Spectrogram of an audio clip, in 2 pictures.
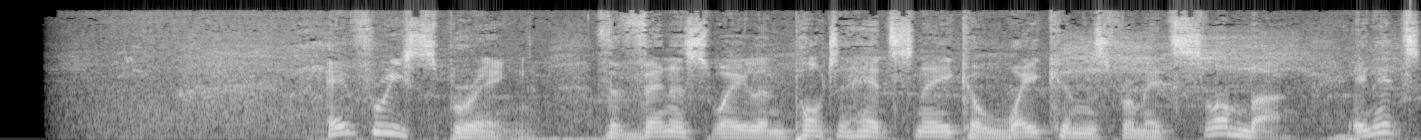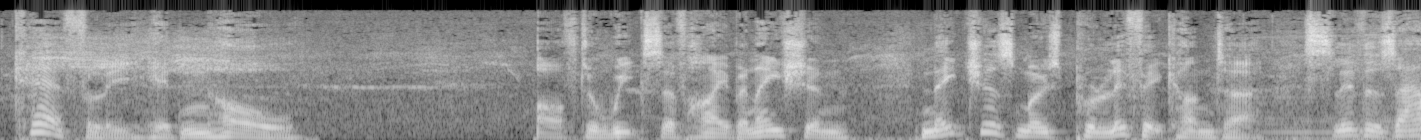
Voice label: UK English Documentary

